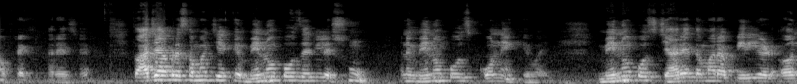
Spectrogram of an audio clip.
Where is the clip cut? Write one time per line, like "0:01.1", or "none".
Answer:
none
